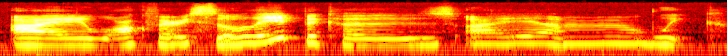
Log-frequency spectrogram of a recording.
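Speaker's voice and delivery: ordinary delivery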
